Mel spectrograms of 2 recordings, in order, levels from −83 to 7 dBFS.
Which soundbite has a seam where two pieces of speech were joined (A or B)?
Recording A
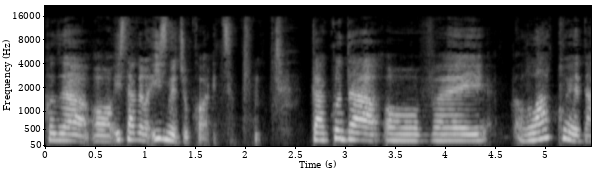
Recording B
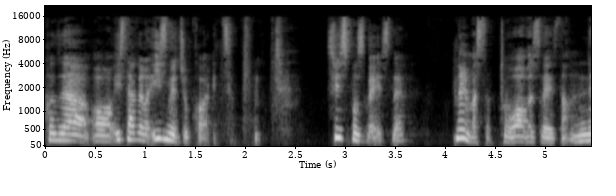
B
